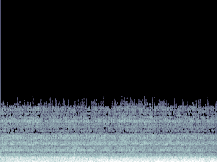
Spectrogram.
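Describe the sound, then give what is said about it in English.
Deep, steady rumbling from a lifting device thrown into gear in a pit, running continuously and growing slightly louder partway through, with no voices over it. “Throw the lifting device in gear.”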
